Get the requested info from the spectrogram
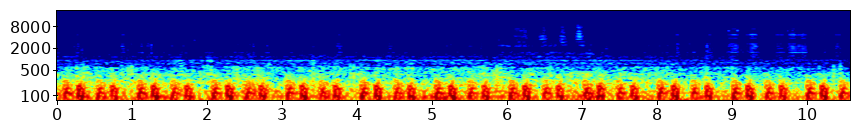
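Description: Dense, uneven low thumping and rumbling, several thumps a second, from a Toyota Tacoma pickup working its way up an icy, snow-covered hill.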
